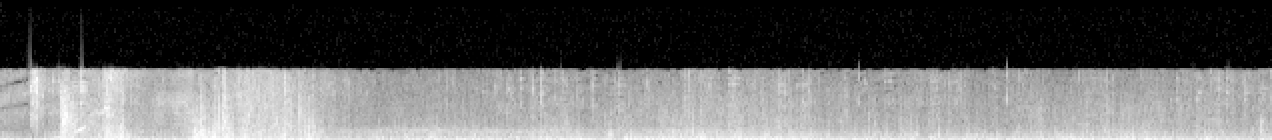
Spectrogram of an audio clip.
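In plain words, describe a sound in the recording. Wind roars steadily past at high speed, then eases.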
